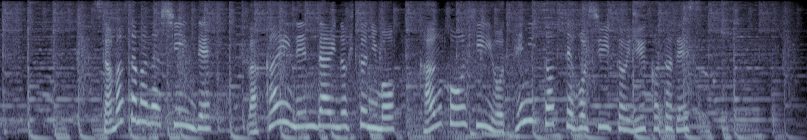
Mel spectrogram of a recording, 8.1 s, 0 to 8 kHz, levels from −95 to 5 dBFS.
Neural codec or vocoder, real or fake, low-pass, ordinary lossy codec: none; real; none; none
